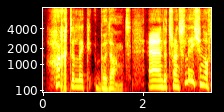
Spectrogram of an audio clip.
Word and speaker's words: hartelijk: So in Dutch you would say hartelijk bedankt. So you pronounce that into a few syllables.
